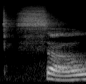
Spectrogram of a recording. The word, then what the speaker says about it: Ceaux: So they're playing Friday night, thanks to Wendigo, and with support from a few other bands, Honor Among Thieves, So, which is pronounced C-E-A, which is spelled C-E-A-U-X, so I'm not sure it's pronounced So, but that's what it looks like.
